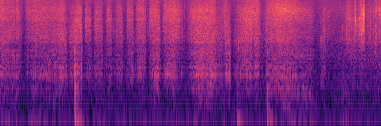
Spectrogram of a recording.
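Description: A gloved hand rubs a microfiber rag along the wooden frame and canvas edge of a framed oil painting lying flat. Soft, steady swishing strokes sit over a low, constant hum, broken by a few sharper bumps.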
